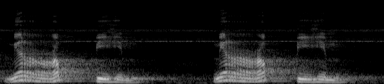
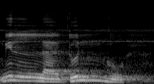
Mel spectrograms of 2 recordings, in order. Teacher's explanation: Nunnya melebur dan masuk ke huruf lam tanpa digunnahkan. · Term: idgham bila gunnah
